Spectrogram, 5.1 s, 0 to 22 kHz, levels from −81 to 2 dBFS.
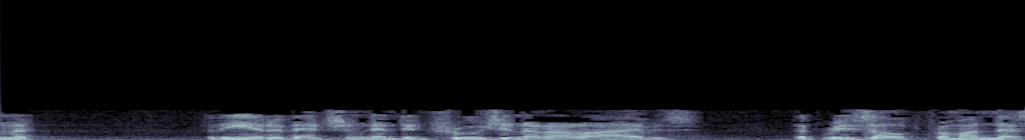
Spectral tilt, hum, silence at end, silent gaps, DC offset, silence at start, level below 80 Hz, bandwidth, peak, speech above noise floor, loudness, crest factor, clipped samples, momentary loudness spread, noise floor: -8 dB/octave; none; 0 s; none; under 0.1%; 0 s; -56 dBFS; 5 kHz; -10 dBFS; 24 dB; -25 LUFS; 16 dB; under 0.1%; 12 LU; -48 dBFS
